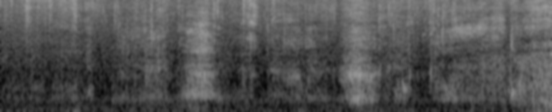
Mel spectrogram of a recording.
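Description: A person chewing and biting raw ribeye steak: soft, wet mouth sounds with small clicks as the meat and fat are gnawed off the bone. Two louder, longer mouth sounds come about two and a half and four and a half seconds in.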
